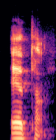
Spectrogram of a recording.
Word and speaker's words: это: In это, the emphasis falls on so we pronounce this это.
